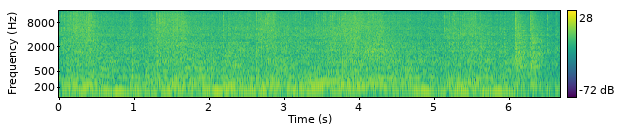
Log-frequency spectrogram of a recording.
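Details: Harley WL 45ci flathead V-twin, no throttle, hot: slow, lumpy idle with wandering beat, no steady rhythm; rough idle, owner suspects front exhaust pipe rotated down and fell out; plans clamp and valve adjustment.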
